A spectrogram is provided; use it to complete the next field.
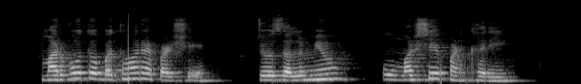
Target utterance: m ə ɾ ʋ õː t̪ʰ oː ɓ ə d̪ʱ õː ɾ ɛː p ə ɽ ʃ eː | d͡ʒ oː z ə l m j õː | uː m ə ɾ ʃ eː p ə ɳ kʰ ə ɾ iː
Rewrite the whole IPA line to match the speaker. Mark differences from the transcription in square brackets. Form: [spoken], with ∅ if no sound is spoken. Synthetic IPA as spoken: m ə ɾ ʋ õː [t̪] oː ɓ ə d̪ʱ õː ɾ ɛː p ə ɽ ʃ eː | d͡ʒ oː z ə l m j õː | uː m ə ɾ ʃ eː p ə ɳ kʰ ə ɾ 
